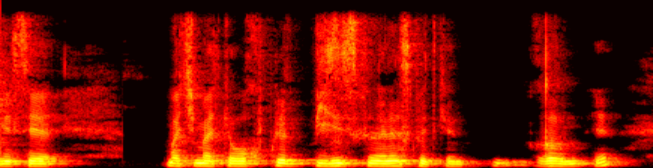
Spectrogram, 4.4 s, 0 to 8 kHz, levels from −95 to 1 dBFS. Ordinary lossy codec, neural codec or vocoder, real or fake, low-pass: none; none; real; 7.2 kHz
